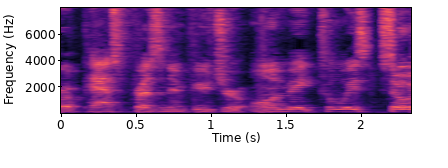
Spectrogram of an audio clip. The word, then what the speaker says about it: Maketoys: video is going to be very long because make toys has a very long history and a lot of people have asked for a past president future on make toys so it's time I get it it's time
